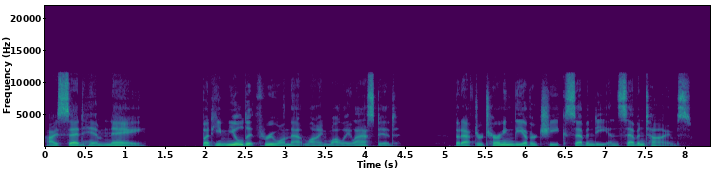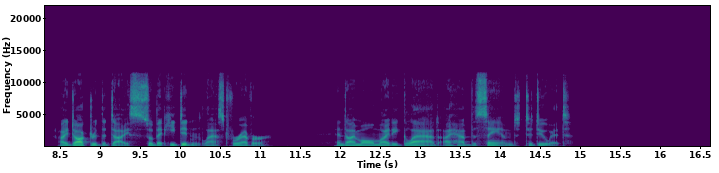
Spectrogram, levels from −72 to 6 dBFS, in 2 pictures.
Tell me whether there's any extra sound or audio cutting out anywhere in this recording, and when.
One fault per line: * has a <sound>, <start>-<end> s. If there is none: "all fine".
all fine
